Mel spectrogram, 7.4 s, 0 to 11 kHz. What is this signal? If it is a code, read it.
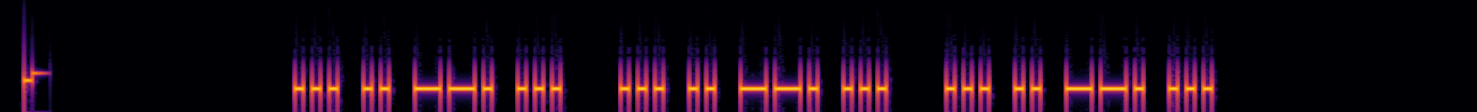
Morse code, heard as a keyed tone, about 28 wpm, 700 Hz. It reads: SIGS SIGS SIGS
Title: Abbreviations Repeated 3x - 28wpm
